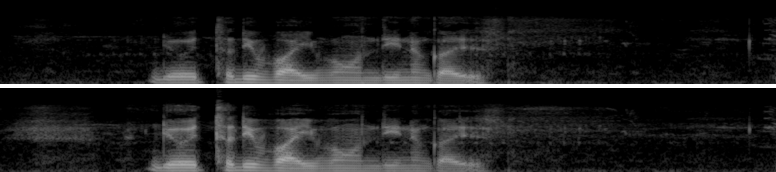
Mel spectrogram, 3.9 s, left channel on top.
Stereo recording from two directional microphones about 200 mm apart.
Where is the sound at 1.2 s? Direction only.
5° left (ahead or behind).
